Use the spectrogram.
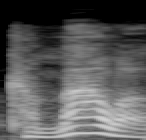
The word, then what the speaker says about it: Kamala: And I think ironically, Alastair even produced a hybrid of the camel option and the koala option. Kamala Harris. Alastair and Rory should perhaps bear in mind that the koala pronunciation has already been weaponised in the American culture war and become a sort of badge for the right. Kamala Harris. A few Americans, by the way, go for Kamala, like American gala.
